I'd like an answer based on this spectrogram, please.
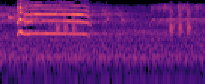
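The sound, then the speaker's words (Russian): An eagle-owl calls at night with wavering, moaning cries in a few short tonal bursts over a quiet, steady background hum. “что-то с Филином нашим неладно. Каждую ночь стонет и охает.”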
